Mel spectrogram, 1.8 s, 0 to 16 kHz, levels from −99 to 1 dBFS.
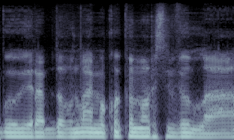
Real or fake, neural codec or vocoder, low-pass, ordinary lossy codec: fake; codec, 32 kHz, 1.9 kbps, SNAC; 14.4 kHz; AAC, 96 kbps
